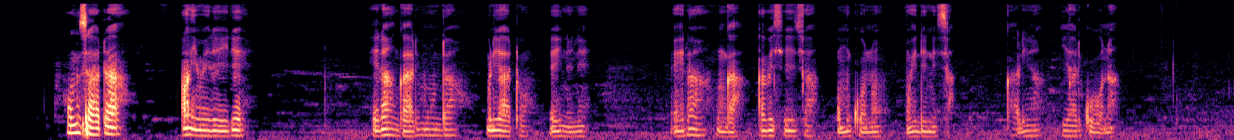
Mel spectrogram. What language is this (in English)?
Soga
